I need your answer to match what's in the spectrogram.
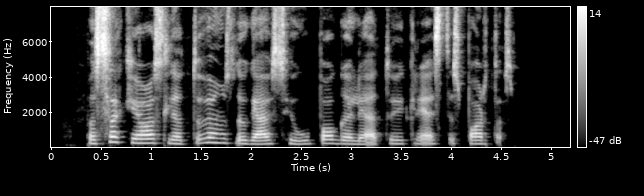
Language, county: Lithuanian, Vilnius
